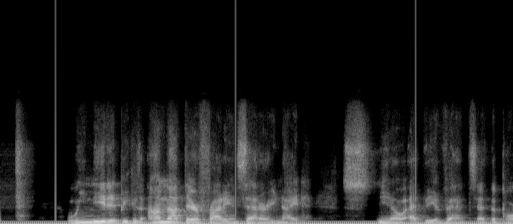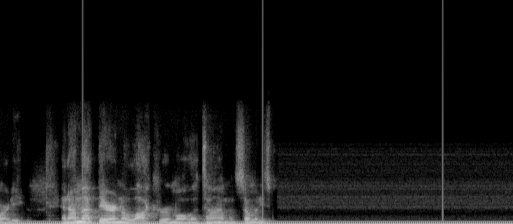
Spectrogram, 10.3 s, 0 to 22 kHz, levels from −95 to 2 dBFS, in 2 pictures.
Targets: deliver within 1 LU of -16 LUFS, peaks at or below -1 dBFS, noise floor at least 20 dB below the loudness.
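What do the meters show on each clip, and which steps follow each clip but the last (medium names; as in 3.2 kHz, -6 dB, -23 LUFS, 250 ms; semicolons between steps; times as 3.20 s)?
clicks found 6; hum 50 Hz; highest harmonic 250 Hz; hum level -29 dBFS; loudness -26.5 LUFS; peak level -6.5 dBFS; loudness target -16.0 LUFS
-> de-click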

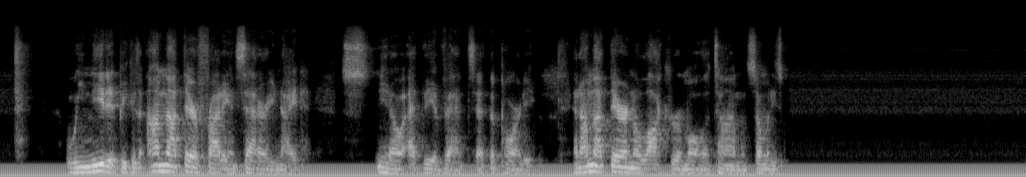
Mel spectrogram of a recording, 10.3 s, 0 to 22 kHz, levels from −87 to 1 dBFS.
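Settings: clicks found 0; hum 50 Hz; highest harmonic 250 Hz; hum level -29 dBFS
-> hum notches 50/100/150/200/250 Hz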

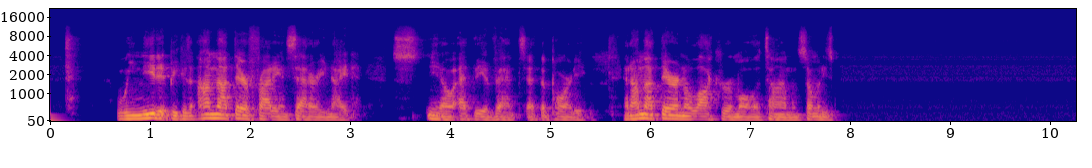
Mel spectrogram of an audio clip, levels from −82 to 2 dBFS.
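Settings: hum not found; loudness -26.0 LUFS; peak level -6.5 dBFS; loudness target -16.0 LUFS
-> trim +10 dB; peak limiter -1 dBFS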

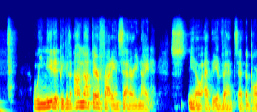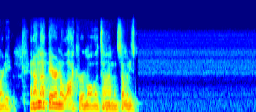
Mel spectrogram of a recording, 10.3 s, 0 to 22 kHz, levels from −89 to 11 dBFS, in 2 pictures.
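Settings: loudness -16.5 LUFS; peak level -1.0 dBFS; noise floor -57 dBFS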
